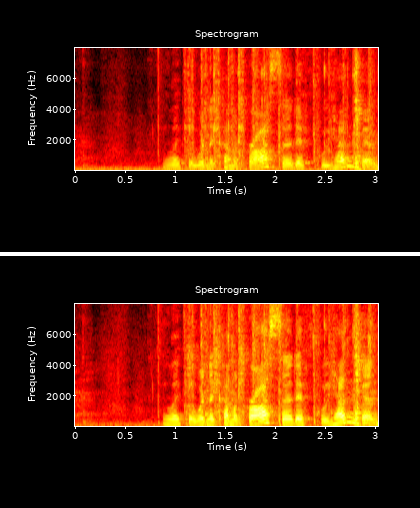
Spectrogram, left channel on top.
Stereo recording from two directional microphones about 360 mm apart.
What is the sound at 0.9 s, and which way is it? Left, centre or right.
A woman's voice, centre.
